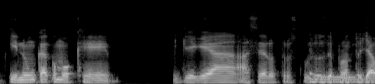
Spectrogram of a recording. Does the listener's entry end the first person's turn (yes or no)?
no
